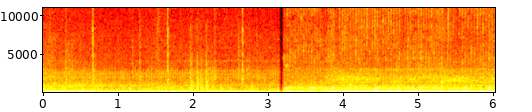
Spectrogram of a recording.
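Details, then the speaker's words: Holden HK, engine still on the crossover exhaust without extractors, heard from the back: deep, meaty, steady low rumble with an even beat and one brief knock of handling noise; healthy, smooth idle. "because it's just got that beautiful, deep, meaty sound to it."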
